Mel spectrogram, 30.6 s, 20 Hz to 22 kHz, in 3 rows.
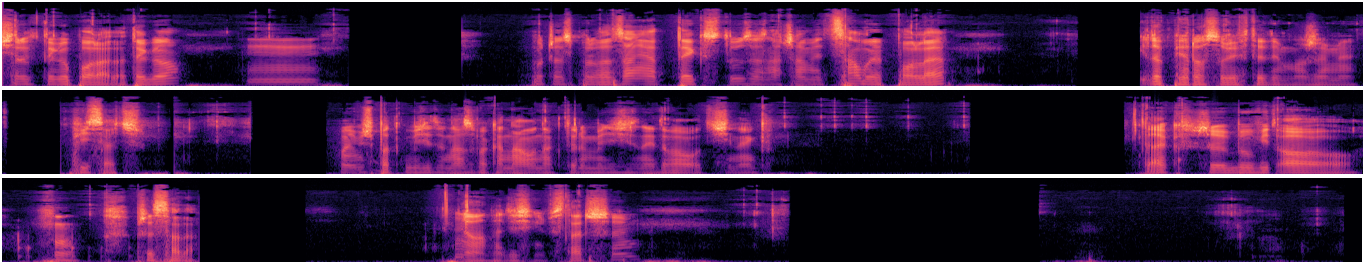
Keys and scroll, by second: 8.4-11.2 typing, 12.1 ctrl+a, 18.1 2, 18.2 0, 18.8 Return, 22.0 1, 22.1 0, 26.4 Escape.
